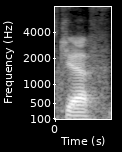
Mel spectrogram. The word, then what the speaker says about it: Geoff: It's, before we get too far, it's actually pronounced Jeff.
